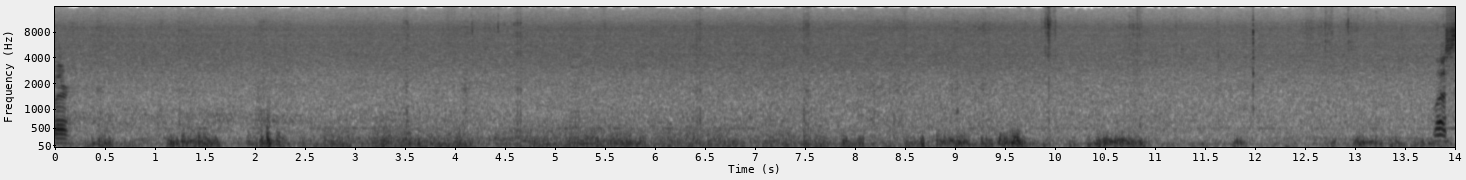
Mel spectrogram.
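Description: Multi-tool knife blade shaving thin curls off a stick to make a feather stick, giving faint, scattered scraping strokes. Steady wind noise with irregular low rumbles on the microphone sits over it.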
